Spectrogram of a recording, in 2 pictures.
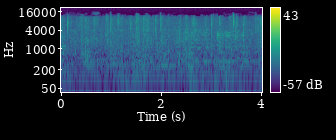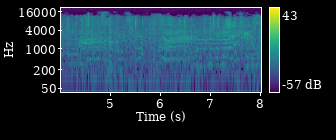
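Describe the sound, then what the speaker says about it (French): A horse in the video game Assassin's Creed Syndicate gallops with continuous hoofbeats, and shrill whinnies rise near the end over a busy game soundscape. "C'est qui le bon cheval?"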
